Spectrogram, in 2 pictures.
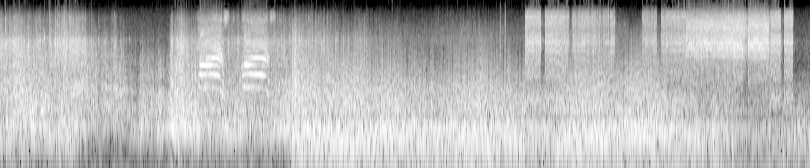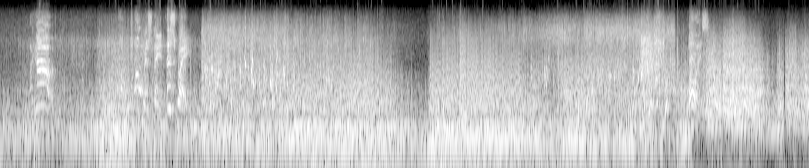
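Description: Cartoon sound effects of an erupting volcano: a continuous loud, low rumble with blasts in it. A few short voice-like calls rise above it, about four seconds in and again past the middle.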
